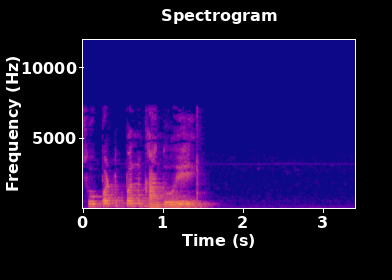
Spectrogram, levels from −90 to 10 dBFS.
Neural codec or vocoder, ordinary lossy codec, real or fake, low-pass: none; AAC, 64 kbps; real; 7.2 kHz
